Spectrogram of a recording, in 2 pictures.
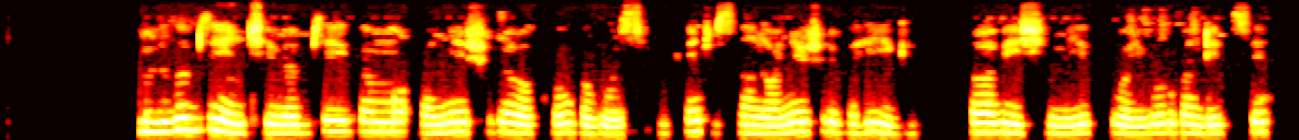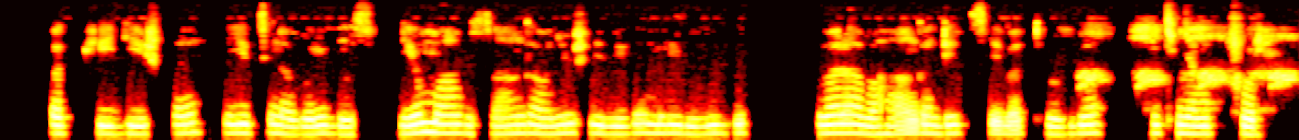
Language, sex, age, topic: Kinyarwanda, female, 18-24, education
